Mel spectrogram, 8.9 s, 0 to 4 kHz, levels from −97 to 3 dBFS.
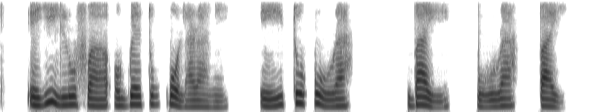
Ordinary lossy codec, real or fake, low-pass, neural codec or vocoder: none; real; 3.6 kHz; none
